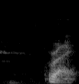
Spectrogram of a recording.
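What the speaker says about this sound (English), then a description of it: "hear a cat. That's my cat." A pet cat meows once, fairly close and clear, after a short spoken word in a quiet indoor setting.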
